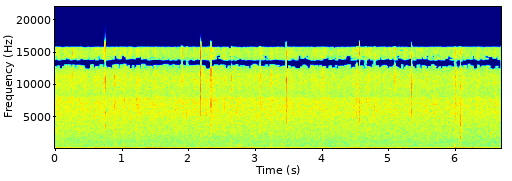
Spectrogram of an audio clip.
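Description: Steady rain falling, an even hiss with a low rumble underneath and a few scattered drop ticks.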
